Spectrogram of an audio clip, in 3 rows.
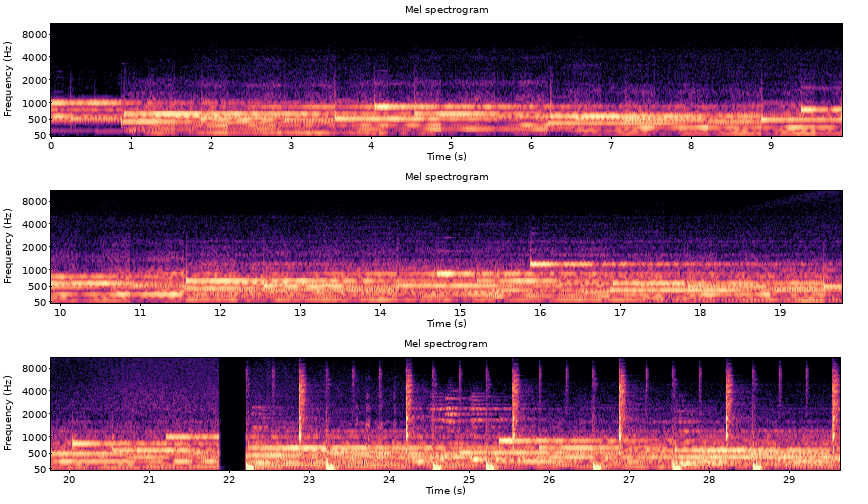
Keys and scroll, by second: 7.1 ctrl+-, 7.3 ctrl+=, 7.5 ctrl+-, 8.0 space, 23.5 space, 28.7 space.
